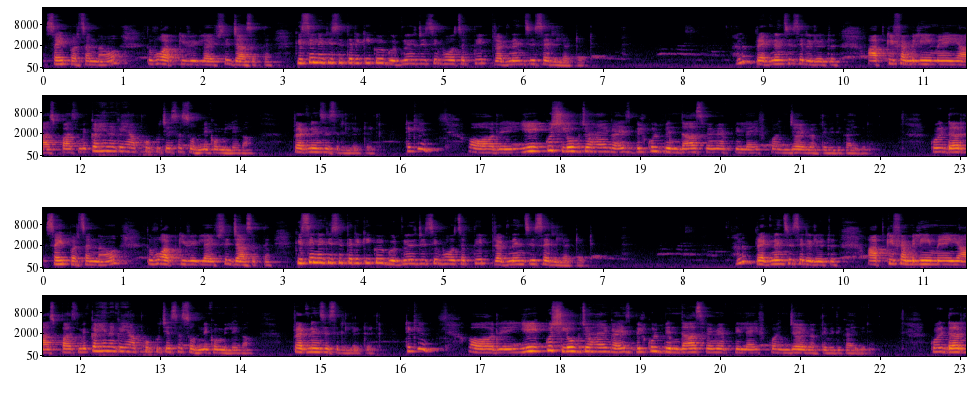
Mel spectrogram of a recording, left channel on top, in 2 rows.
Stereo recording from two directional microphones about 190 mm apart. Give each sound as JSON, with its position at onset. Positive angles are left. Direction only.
{"t": 0.0, "sound": "speech", "side_deg": -45}
{"t": 8.6, "sound": "speech", "side_deg": -45}
{"t": 16.8, "sound": "speech", "side_deg": -45}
